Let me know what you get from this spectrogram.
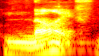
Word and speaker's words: knife: Por ejemplo, knife, no knife, pero knife desaparece, ¿no? No pronunciamos la K.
